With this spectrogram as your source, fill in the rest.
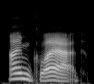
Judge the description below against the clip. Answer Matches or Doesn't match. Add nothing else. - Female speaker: Matches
